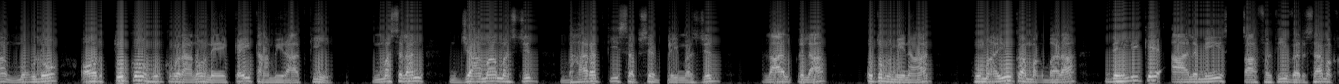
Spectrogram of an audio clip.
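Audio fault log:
throughout, buffer tearing. The speech carries a steady robotic buzz at 200 Hz. It is present only while there is sound and falls away in the pauses. The writer and reader of the playback buffer have slipped and cross inside each 5 ms period. About a tenth of every buffer holds audio from roughly 10 ms earlier. The hard joins on both sides of that stale piece repeat 200 times a second, which gives the buzz.
6.59–6.69 s and 12.26–12.45 s, Bluetooth dropout. The sound cuts to silence, first just after "بھارت کی سب سے" for about 0.1 s, then for about 0.18 s near the end. Each time the sound returns further along, as if it had kept playing during the gap. That points to audio packets that likely arrived too late at the headphones and were dropped, so the output held silence until good packets arrived.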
